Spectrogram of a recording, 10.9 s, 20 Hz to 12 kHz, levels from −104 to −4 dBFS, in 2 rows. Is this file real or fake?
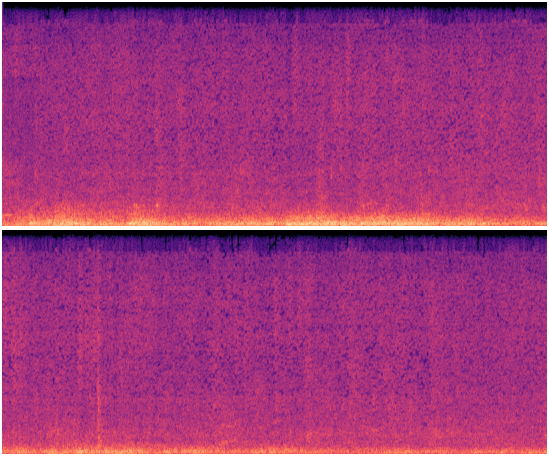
fake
